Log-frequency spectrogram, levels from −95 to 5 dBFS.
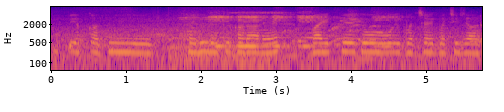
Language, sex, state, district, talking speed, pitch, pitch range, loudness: Hindi, female, Uttar Pradesh, Etah, 165 wpm, 220 Hz, 210-225 Hz, -30 LUFS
